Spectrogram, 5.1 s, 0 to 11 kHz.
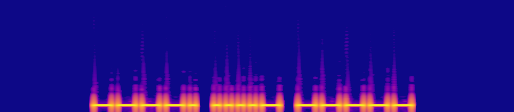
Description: Morse code, heard as a keyed tone, about 20 wpm, 700 Hz. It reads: 940
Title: Numbers - 3-Digit 20wpm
